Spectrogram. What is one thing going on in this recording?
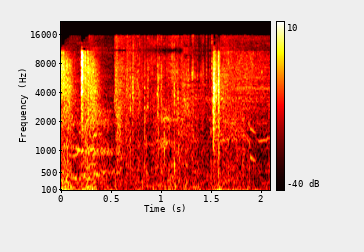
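Flames burst with a whooshing roar.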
